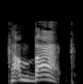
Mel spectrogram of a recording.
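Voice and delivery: high, loud call in a cracked voice. A narrator's reading. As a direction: call out sharply, voice cracked from lack of use. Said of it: "his voice was cracked with lack of use".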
